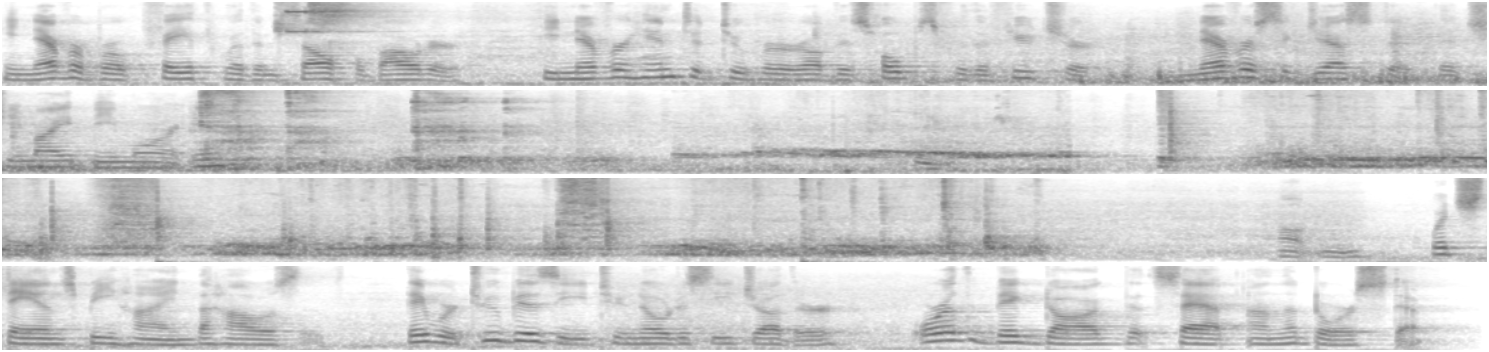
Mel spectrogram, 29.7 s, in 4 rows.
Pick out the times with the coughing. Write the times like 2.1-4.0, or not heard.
8.4-10.1.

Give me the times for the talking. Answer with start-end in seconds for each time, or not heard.
0.0-8.7, 21.2-29.4.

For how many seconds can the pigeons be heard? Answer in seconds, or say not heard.
11 s.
